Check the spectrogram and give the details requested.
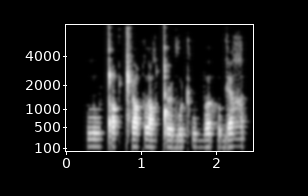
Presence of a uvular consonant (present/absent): present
